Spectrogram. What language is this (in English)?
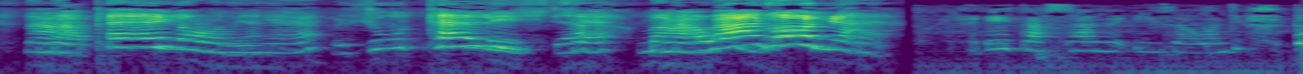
Polish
